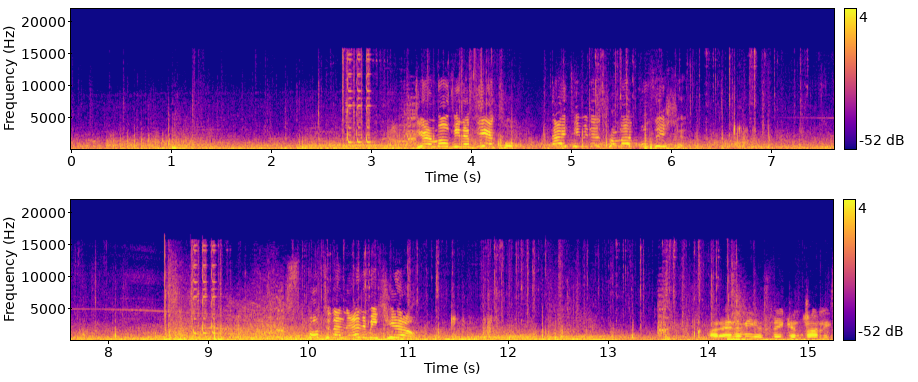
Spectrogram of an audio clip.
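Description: Gunshots crack now and then.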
